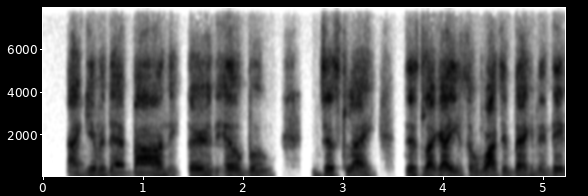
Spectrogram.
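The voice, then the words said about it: Imitates another person's voice. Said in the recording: “Dusty Rhodes impersonation”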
